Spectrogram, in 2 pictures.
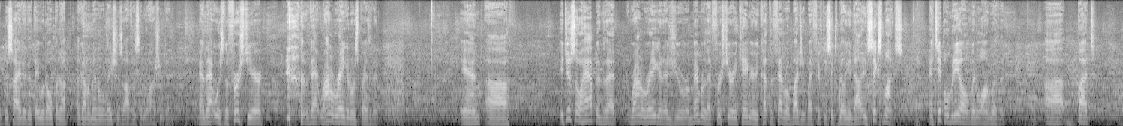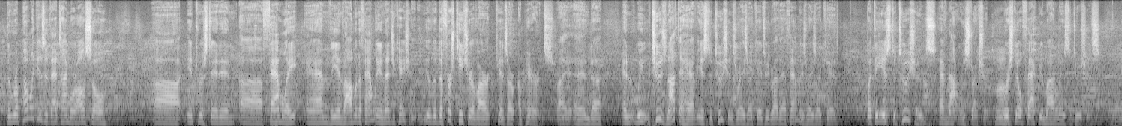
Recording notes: Sit down for a pre-quarantine conversation and drink at The Hamilton. Sit down for a pre-quarantine conversation and drink at The Hamilton.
